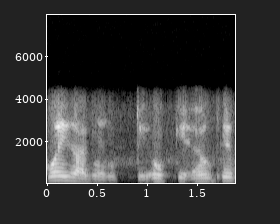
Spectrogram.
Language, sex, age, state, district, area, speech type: Punjabi, male, 18-30, Punjab, Pathankot, urban, conversation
